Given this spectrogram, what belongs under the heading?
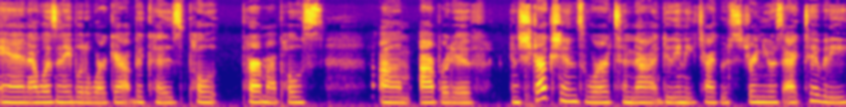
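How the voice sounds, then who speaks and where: Her voice somewhat breathy, a woman speaks at a medium pitch and moderate pace in a monotone, flat intonation. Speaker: vlogger. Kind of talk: casual vlog talk to camera. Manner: casual, conversational.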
